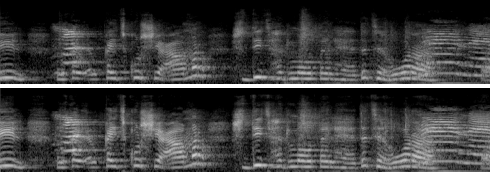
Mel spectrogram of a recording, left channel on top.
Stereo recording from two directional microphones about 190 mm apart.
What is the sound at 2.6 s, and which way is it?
Speech, 20° right (ahead or behind).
